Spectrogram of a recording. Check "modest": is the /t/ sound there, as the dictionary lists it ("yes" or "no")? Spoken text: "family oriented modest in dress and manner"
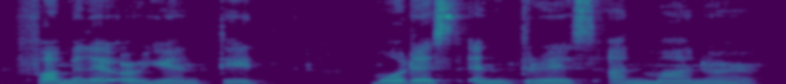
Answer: yes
